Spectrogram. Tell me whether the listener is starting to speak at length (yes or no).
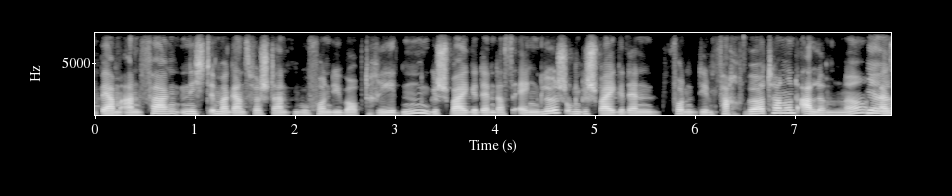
no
